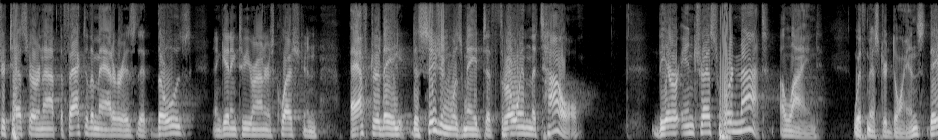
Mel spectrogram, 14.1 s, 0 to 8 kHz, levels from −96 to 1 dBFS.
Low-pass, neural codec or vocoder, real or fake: 7.2 kHz; none; real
